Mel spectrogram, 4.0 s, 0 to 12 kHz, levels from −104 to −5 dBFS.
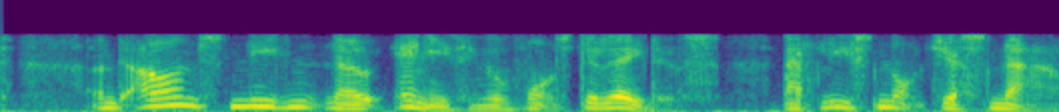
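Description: From start to finish the speech carries GSM full-rate codec damage: a gravelly, buzzy roughness from pulse-driven vocal-tract modelling, with nothing above 3.8 kHz. The grit in voiced sounds, not mere dullness, separates it from plain band-limiting, and fits a 13 kbps coder.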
